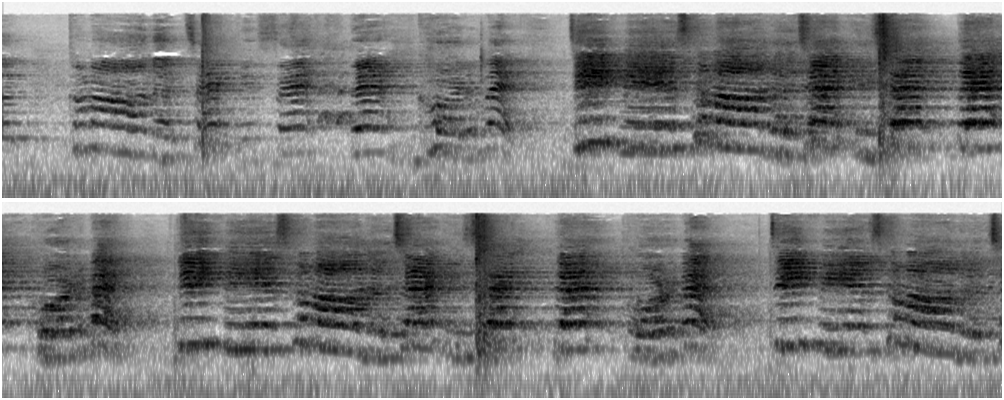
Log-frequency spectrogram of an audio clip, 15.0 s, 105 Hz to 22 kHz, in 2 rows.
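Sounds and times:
sharp claps or stomps: 11.0 - 11.4.

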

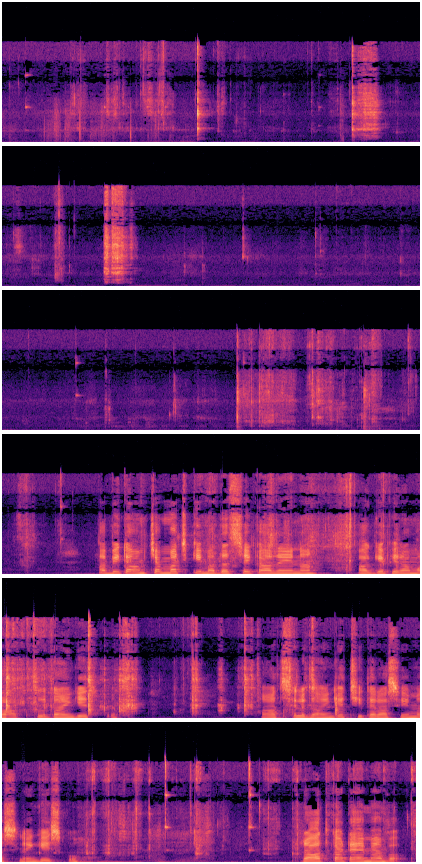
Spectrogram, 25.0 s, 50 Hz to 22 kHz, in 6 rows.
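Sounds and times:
metal spoon clinking on steel: 21.7 - 24.0.

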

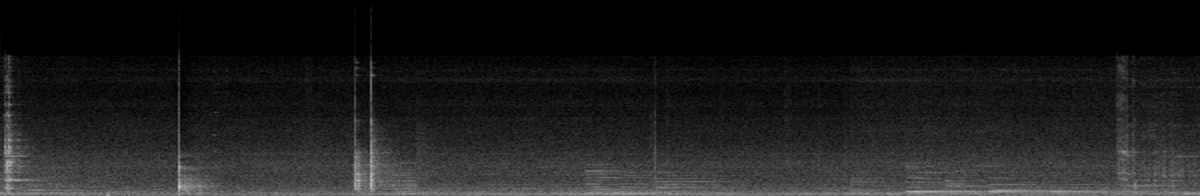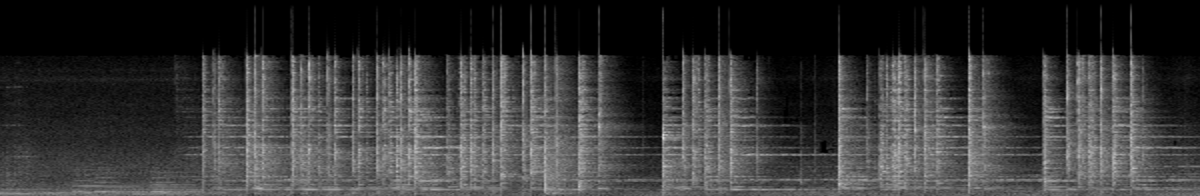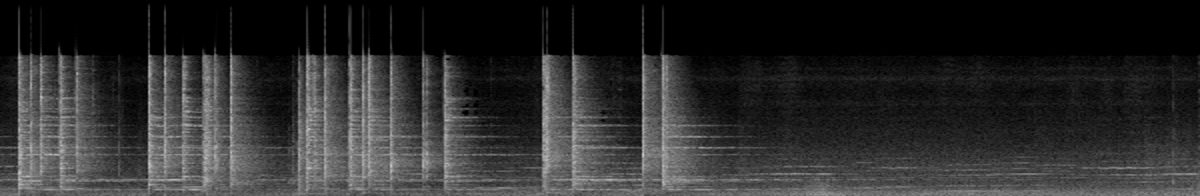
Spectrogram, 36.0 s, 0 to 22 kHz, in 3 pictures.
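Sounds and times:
steel utensils clanging on griddle: 0.0 - 0.4, 11.2 - 12.4, 13.7 - 32.0.

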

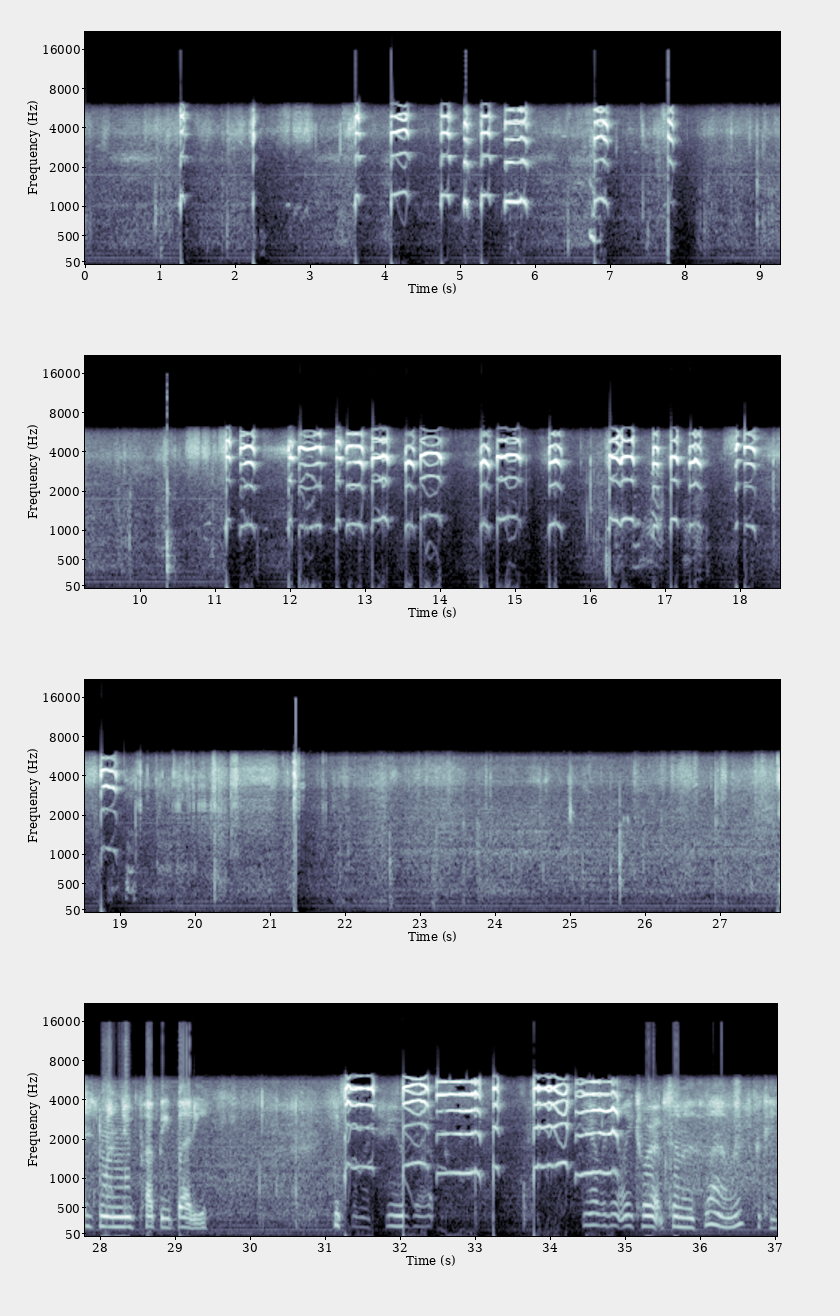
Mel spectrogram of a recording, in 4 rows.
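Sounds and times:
squeaky toy squeaks: 3.6 - 6.0, 6.7 - 7.1, 7.7 - 8.0, 11.1 - 19.2, 31.2 - 35.1.

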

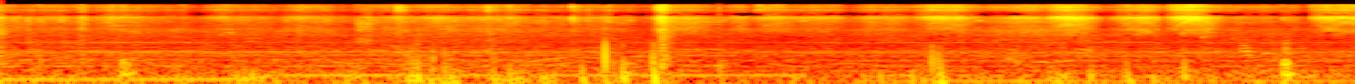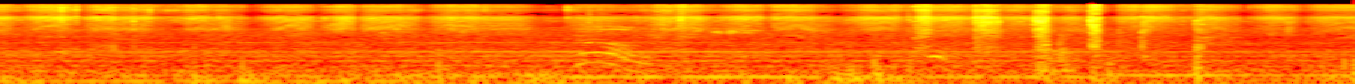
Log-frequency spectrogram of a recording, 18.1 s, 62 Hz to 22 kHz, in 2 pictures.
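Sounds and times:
machete scraping along fish: 4.4 - 12.5, 13.2 - 18.0.

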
